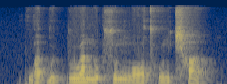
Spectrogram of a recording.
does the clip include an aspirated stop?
yes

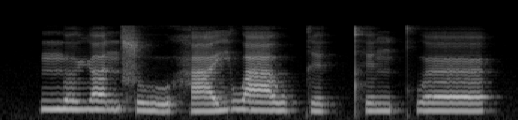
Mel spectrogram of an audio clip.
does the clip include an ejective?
no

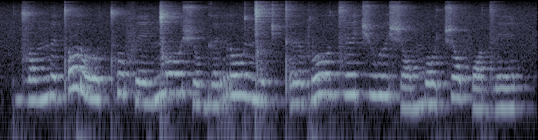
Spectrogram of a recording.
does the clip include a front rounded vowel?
no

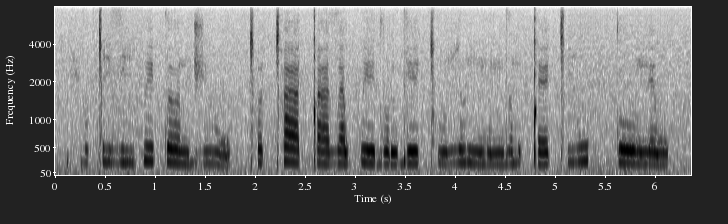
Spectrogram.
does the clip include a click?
yes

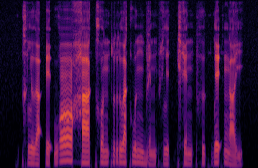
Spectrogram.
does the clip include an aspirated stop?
yes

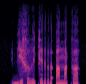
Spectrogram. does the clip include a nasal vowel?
no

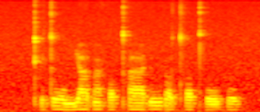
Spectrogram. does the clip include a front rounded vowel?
no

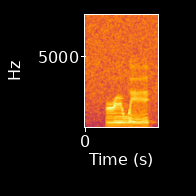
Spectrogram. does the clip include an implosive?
no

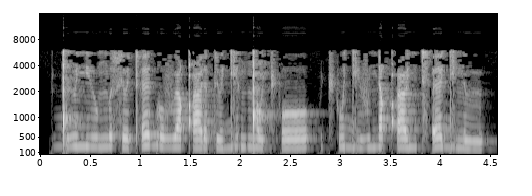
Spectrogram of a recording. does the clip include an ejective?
yes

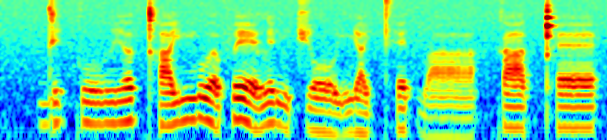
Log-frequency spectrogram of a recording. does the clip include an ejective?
no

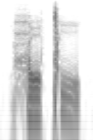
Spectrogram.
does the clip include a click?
yes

